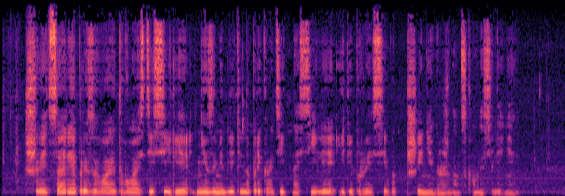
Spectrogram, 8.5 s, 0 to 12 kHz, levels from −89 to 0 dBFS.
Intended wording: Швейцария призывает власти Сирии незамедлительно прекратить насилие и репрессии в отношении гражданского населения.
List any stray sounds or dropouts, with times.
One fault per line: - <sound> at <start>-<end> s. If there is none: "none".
- dropout at 6.0-6.1 s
